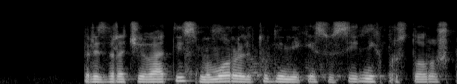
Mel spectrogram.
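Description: AMR comfort noise fills the opening from 0 to 0.83 s. The phone judged the talker silent and sent no speech frames for that stretch, so the receiver substituted a smooth, steady synthetic hiss, built from a rough level and spectrum estimate, in place of the real background.

Feedback echo between two devices runs from 1.85 to 4.13 s. A second device on the same call replays this speech, and the microphone recaptures it, outside reach of the echo canceller. Each word returns roughly every 0.3 s, thinner and ringing, peaking about 18 dB below the speech.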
